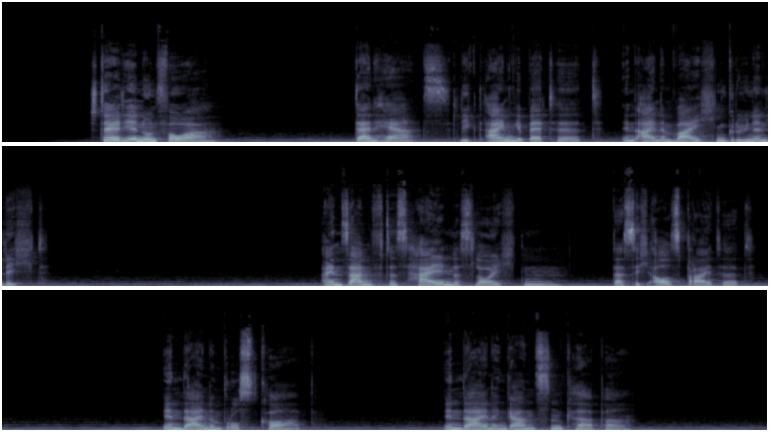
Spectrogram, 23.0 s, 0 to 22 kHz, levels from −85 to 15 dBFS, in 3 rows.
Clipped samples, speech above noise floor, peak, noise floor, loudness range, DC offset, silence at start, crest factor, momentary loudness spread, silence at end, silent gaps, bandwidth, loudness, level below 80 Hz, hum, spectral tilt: under 0.1%; 56 dB; -8 dBFS; -83 dBFS; 4 LU; under 0.1%; 0.9 s; 20 dB; 24 LU; 0.05 s; none; 16 kHz; -28 LUFS; -48 dBFS; none; -4.5 dB/octave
